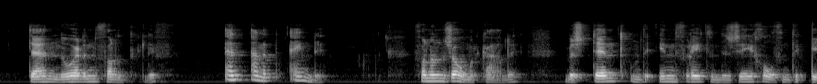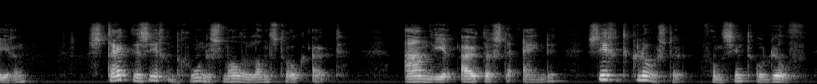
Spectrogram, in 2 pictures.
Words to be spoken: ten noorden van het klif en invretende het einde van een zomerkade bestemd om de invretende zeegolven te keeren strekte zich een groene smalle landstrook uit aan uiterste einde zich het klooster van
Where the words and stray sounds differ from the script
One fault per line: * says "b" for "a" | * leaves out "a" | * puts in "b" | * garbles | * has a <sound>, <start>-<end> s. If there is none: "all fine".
* says "aan" for "invretende"
* has a dropout, 8.1-8.1 s
* puts in "wier"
